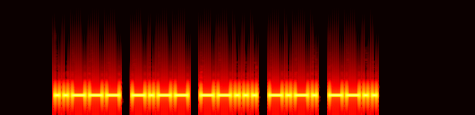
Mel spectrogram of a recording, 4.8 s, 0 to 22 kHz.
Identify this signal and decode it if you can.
Morse code, heard as a keyed tone, about 28 wpm, 700 Hz. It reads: 2Y7CZ
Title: Code Groups - 5 Letter:Numbers - 28wpm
